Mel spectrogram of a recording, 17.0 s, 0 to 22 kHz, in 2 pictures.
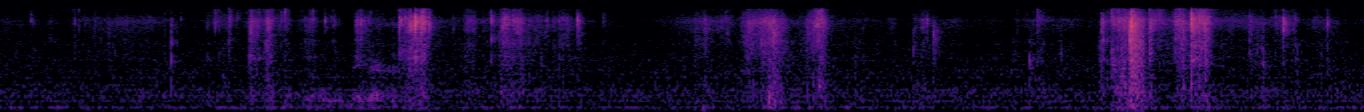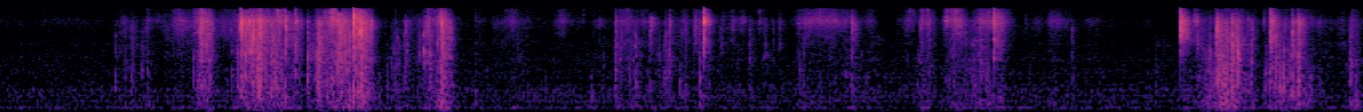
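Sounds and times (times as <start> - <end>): plastic mailer bags rustling: 6.8 - 8.2, 9.2 - 11.6, 12.2 - 14.9, 15.9 - 17.0.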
